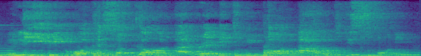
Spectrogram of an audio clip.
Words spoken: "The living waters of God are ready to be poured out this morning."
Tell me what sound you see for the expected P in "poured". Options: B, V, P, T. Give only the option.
B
